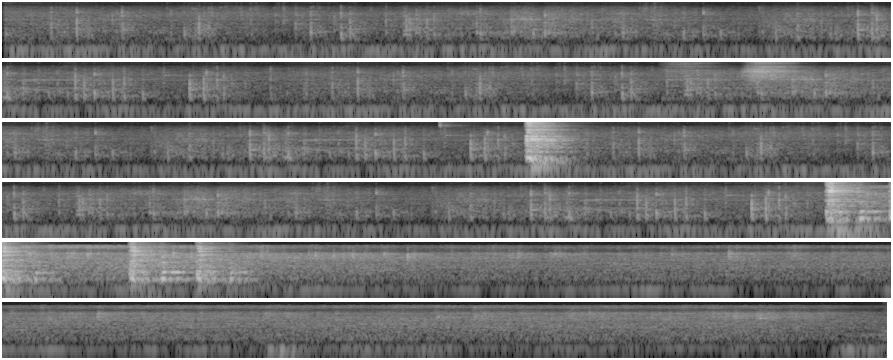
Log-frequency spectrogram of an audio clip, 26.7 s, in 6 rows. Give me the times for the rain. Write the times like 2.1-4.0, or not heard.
0.0-26.6.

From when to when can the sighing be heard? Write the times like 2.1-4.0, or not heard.
7.7-8.4.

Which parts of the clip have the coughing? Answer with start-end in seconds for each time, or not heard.
11.1-11.7, 17.4-19.0.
